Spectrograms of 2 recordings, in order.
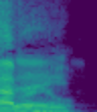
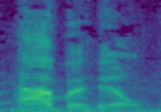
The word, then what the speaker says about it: Haverhill: Now, if you were to see a town, I think it's in the suburbs of Boston, Haver space Hill, I would say Haverhill.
